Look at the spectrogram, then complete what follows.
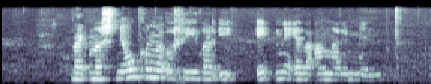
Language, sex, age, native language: Icelandic, female, 12, Icelandic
